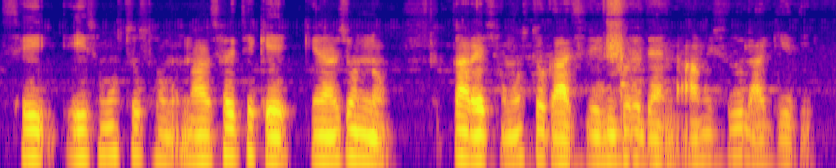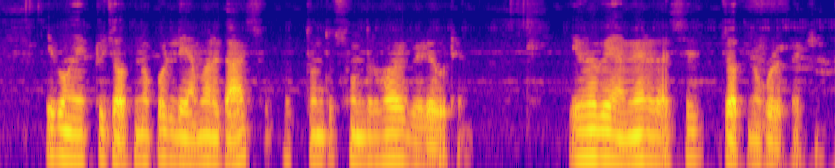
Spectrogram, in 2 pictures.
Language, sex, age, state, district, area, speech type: Bengali, male, 60+, West Bengal, Nadia, rural, spontaneous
